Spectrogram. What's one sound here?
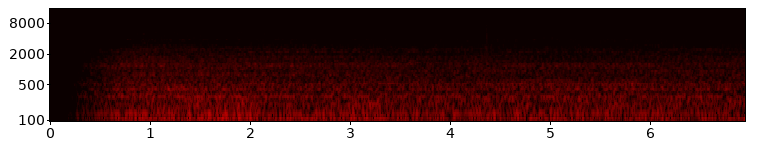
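A large sedan's twin-turbo W12 engine idles as the car creeps along.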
